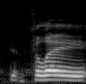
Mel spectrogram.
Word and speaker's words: fillet: click on given well fillet and fill it are spelled the same way but they're two different things yeah click on actually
